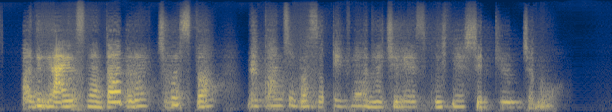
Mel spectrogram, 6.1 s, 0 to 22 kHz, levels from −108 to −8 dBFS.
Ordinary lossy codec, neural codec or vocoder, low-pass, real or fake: none; codec, 44.1 kHz, 0.9 kbps, DAC; none; fake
